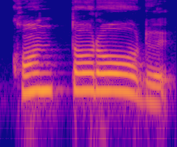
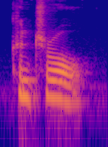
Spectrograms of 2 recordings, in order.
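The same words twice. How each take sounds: First: It is said with Japanese katakana pronunciation. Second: It is said with English pronunciation. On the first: "I will read in Japanese first" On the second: "meaning control"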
